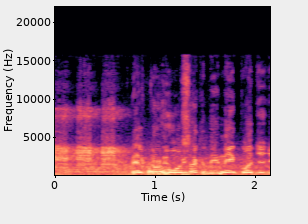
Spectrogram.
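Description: A man speaking Punjabi into a close microphone, starting after a short pause.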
